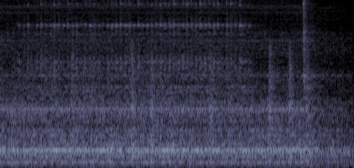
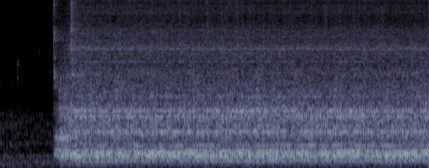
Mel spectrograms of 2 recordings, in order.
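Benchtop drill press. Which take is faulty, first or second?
first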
